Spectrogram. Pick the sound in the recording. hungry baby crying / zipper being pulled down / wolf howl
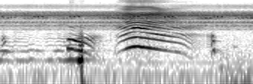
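hungry baby crying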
